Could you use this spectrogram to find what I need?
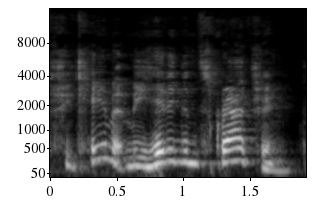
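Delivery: very high, aggrieved accusation; shocked. A narrator's reading. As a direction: report it in high-pitched shock. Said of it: "sounding shocked".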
